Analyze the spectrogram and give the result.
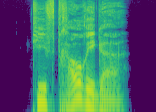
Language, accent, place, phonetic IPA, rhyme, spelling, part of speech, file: German, Germany, Berlin, [ˌtiːfˈtʁaʊ̯ʁɪɡɐ], -aʊ̯ʁɪɡɐ, tieftrauriger, adjective, De-tieftrauriger.ogg
- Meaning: inflection of tieftraurig: 1. strong/mixed nominative masculine singular 2. strong genitive/dative feminine singular 3. strong genitive plural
